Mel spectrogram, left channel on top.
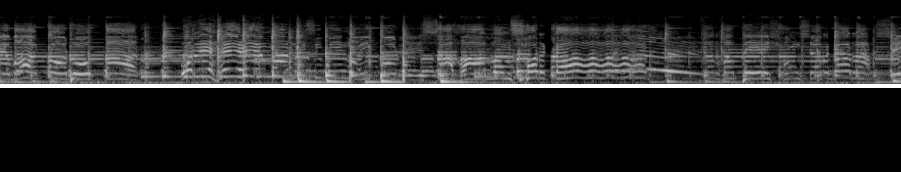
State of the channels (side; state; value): right; silent; 61 dB below the other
